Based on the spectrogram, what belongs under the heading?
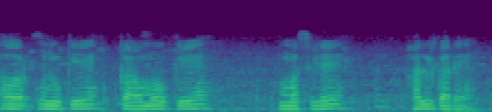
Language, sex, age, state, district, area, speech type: Urdu, male, 60+, Uttar Pradesh, Gautam Buddha Nagar, urban, spontaneous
